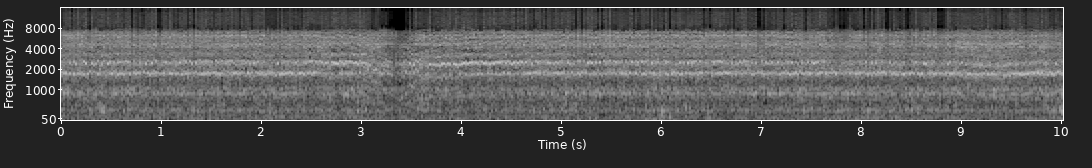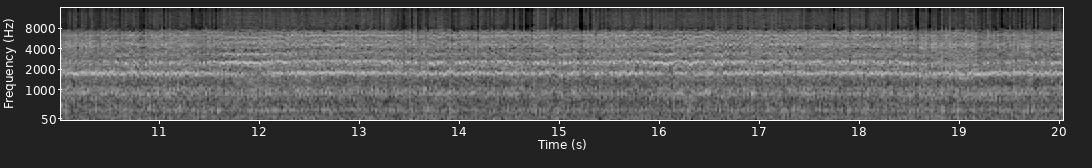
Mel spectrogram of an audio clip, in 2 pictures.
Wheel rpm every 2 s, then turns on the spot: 230, 160, 230, 230, 230, 230, 230, 230, 230, 220.
none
